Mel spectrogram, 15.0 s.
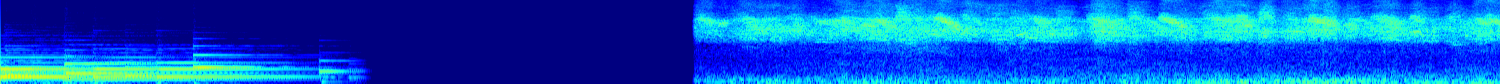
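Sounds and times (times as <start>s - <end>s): birds chirping and calling: 7.0s - 15.0s.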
